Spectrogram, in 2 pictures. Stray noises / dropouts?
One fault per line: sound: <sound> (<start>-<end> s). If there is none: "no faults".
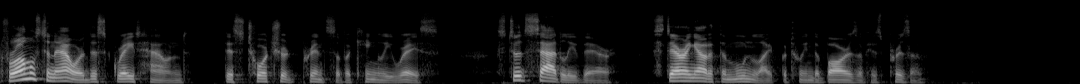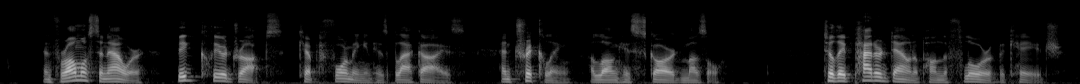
no faults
